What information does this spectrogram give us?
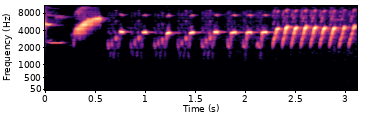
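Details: Belgian canary singing, recorded for training young canaries: a rising whistled sweep, then a fast series of short clipped notes about every tenth of a second, ending in a quicker run of bright rising chirps.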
